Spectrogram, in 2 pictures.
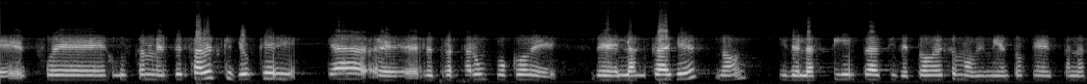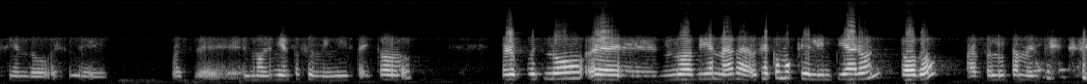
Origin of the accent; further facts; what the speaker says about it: Iztapalapa, Mexico City, Mexico; Los grafitis que salen ahí están por mi casa, nosotros somos de Iztapalapa.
